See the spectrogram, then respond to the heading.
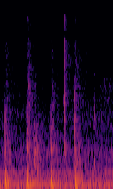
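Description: A freshly baked einkorn sourdough loaf, just taken out of a Dutch oven and set on a cooling rack, is tapped four times on its crust. Each tap gives a short, dull, low hollow thump, showing the loaf is baked through.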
